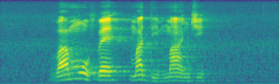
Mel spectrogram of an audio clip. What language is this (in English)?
Venda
